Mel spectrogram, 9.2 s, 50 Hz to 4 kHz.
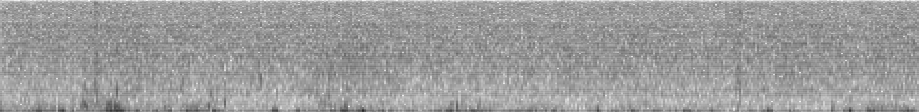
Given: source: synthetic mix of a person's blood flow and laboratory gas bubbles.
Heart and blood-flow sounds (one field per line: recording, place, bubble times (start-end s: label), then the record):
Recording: Doppler ultrasound of blood flow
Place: subclavian vein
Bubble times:
0.68-1.19 s: bubbles
1.79-1.83 s: bubbles
1.98-2.15 s: bubbles
2.21-2.27 s: bubbles
2.58-2.63 s: bubbles
3.12-3.56 s: bubbles
7.32-7.41 s: bubbles
From the record:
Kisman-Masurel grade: 121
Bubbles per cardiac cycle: 1 to 2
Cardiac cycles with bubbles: 10 to 50%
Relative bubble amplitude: barely perceptible (0.100 to 0.250)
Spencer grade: 2 (many but less than half of the cardiac periods contain bubble signals, singularly or in groups)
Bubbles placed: anywhere in the cardiac cycle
